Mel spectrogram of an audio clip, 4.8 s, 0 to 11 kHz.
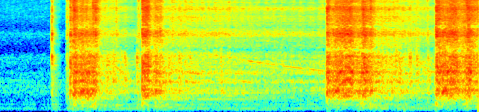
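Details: Generac Guardian Quiet 05244 generator that sat unused about a year, with new battery, fresh 5W-30 oil and filter: short cranking bursts catch briefly then die, repeated twice; it won't keep running. A faulty spark plug was the cause, and a new plug fixed it.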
